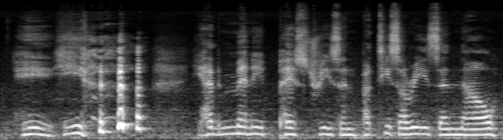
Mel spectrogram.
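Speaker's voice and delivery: hammed-up French storyteller, laughing at himself; badly faked French play narration, drawn out; horrible French accent. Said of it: "Enough of my horrible impersonation".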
